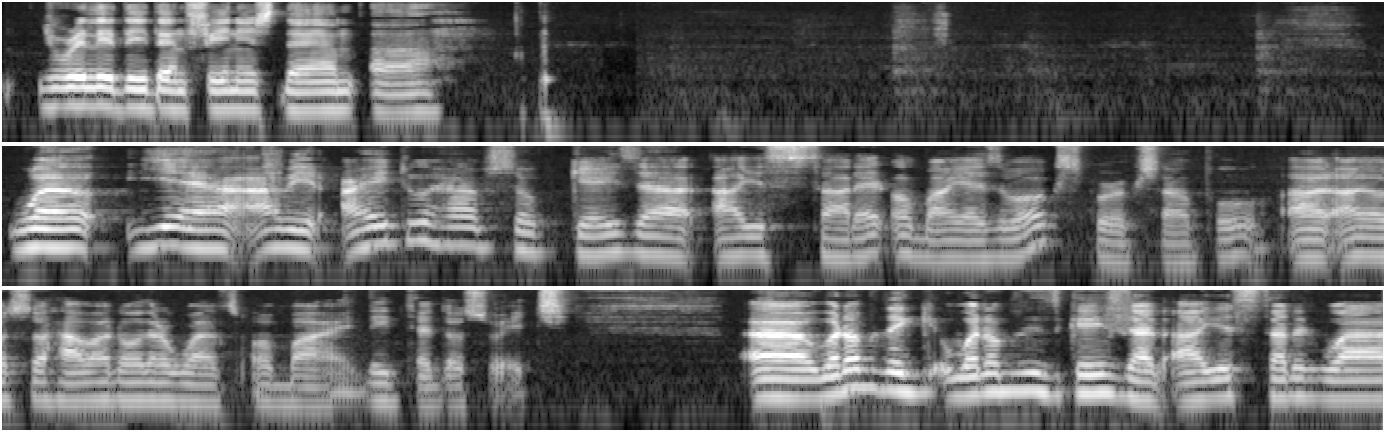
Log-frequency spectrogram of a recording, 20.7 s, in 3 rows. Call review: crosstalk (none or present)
none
